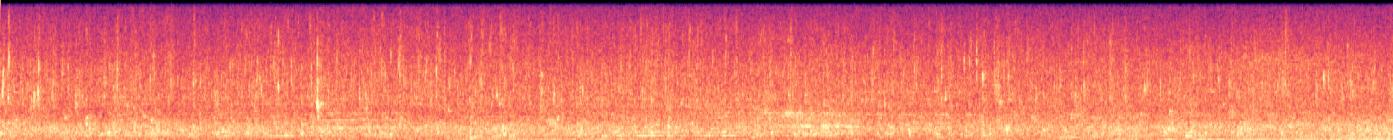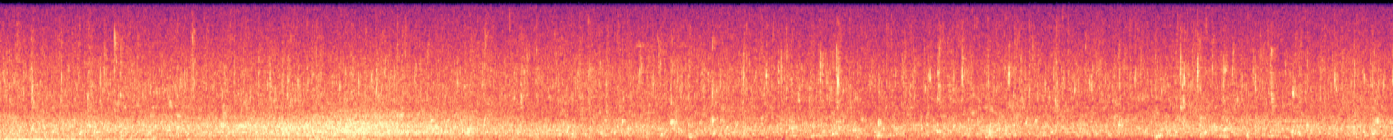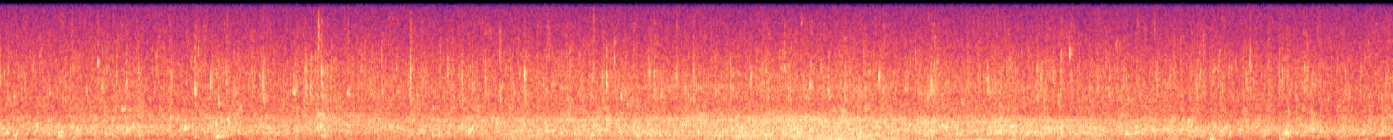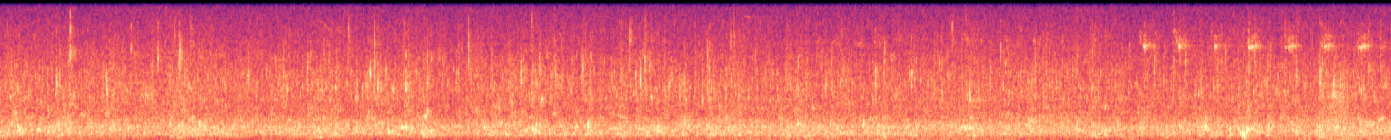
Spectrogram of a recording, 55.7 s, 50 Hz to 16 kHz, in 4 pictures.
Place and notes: Utena, Lithuania, under the bridge
27 July, 12:20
